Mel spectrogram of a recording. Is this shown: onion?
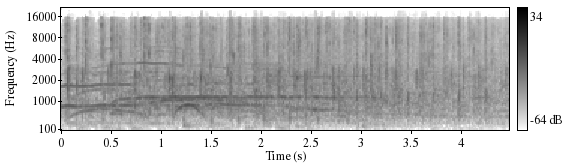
no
